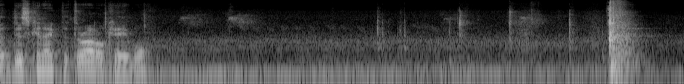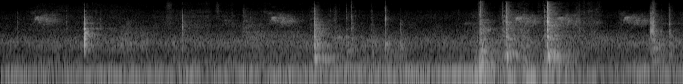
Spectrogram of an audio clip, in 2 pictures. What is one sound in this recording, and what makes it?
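Metal parts click and tap as a tool works an engine's throttle linkage.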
